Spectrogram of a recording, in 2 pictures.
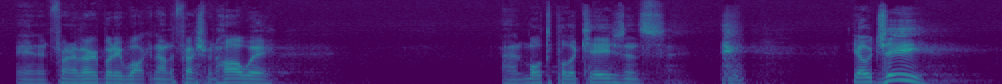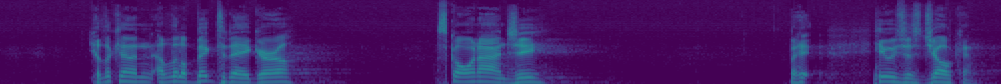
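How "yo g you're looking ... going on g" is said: big, booming jock voice projecting loudly. Retelling a football-playing friend teasing a girl in the freshman hallway, big voice. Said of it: "had a big voice".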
